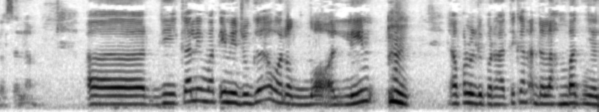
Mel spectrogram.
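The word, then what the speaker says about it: وَلَا الضَّالِّينَ: Di kalimat ini juga waladhdallin yang perlu diperhatikan adalah madnya juga. Mad di situ kita harus panjang membacanya 6 harakat karena di situ hukumnya mad lazim kalimi mutsaqqal. Jadi membacanya waladhdall 6 harakat.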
